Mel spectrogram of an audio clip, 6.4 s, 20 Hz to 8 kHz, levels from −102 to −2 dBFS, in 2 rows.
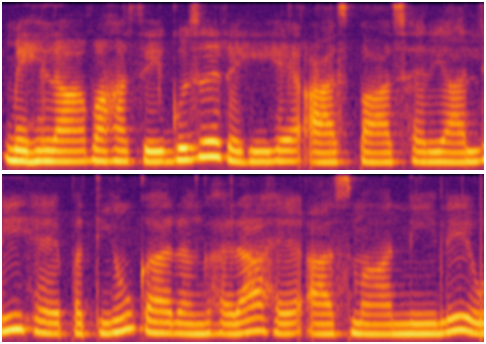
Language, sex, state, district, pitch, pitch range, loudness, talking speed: Hindi, female, Chhattisgarh, Sukma, 185 Hz, 175-195 Hz, -15 LUFS, 160 wpm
